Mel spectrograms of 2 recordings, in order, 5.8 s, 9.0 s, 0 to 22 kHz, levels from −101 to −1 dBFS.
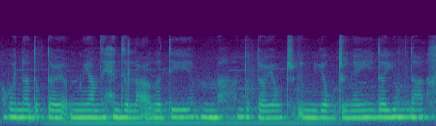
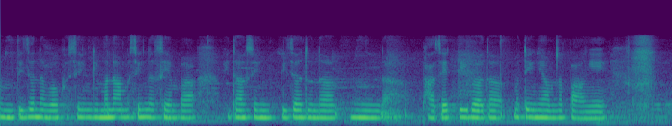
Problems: background sounds at intervals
